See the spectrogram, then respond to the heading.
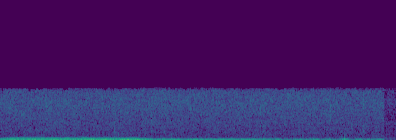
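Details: Soft, low rustling airflow that swells then fades over each breath, heard with a stethoscope: normal vesicular breath sounds, equal on both sides.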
